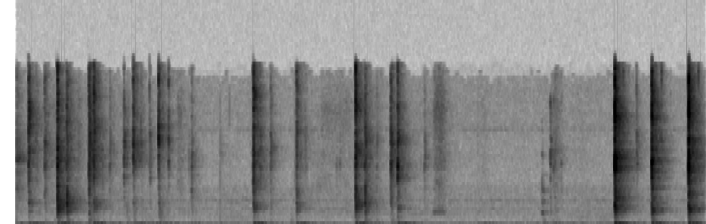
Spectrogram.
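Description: Typing on a computer keyboard: irregular key clicks, some in quick runs and some single, with a louder cluster of keystrokes near the end, over a low steady hum.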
